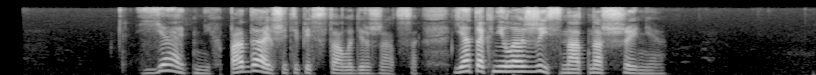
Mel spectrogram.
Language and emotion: Russian, angry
